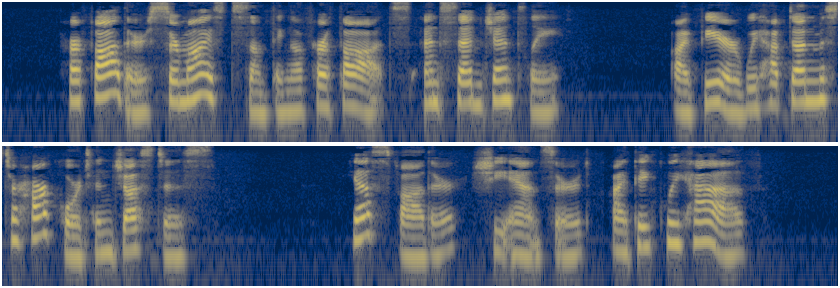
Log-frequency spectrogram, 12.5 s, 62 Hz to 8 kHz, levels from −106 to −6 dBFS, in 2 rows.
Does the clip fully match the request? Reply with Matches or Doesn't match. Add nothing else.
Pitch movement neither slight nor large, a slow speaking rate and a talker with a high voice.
Doesn't match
